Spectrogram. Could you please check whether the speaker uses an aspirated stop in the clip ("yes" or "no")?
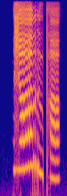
yes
